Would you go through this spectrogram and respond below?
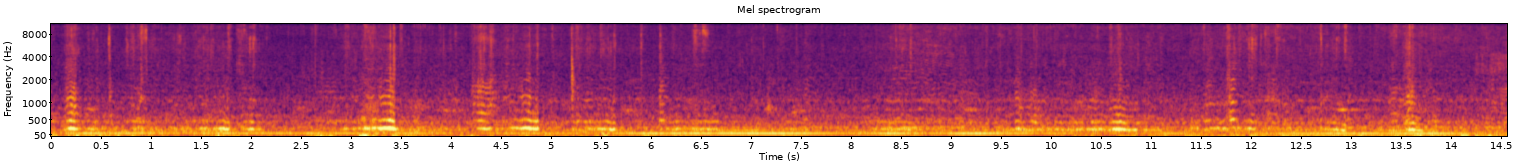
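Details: Honey bees busy at work in an opened hive, recorded with the microphone inside on a sunny day; dense low humming with a steady deep drone beneath, brief harmonic buzzes and crackling taps throughout.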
